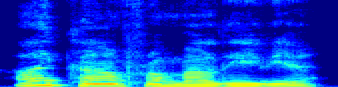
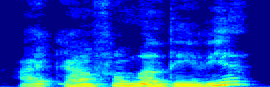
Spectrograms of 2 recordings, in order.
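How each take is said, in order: First: The voice falls at the end. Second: The voice rises at the end. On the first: The speaker calls it right. "when you're giving information, you can say" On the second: The speaker calls it wrong. "You don't say"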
